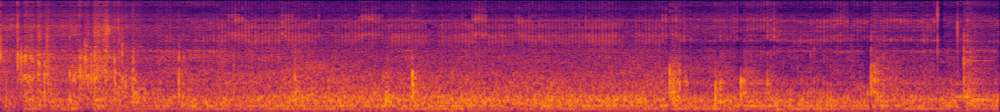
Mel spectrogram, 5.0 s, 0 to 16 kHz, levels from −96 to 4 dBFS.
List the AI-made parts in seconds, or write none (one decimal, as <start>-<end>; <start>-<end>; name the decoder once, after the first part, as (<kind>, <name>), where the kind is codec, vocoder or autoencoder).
0.0-1.1 (codec, SNAC); 3.4-5.0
